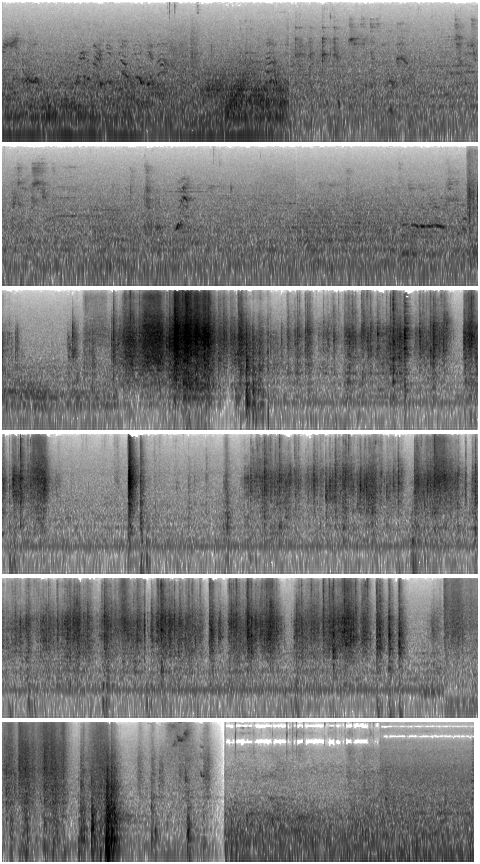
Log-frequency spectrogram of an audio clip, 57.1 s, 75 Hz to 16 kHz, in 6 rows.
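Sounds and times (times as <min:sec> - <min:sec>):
plastic packaging crinkling: 0:18.8 - 0:19.5, 0:20.3 - 0:29.8, 0:33.0 - 0:46.2.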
